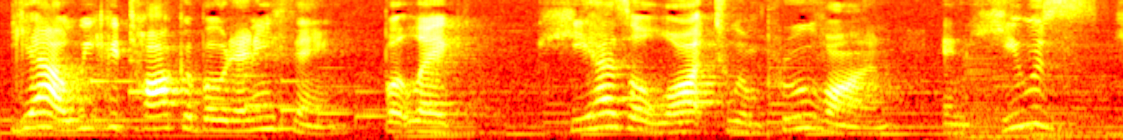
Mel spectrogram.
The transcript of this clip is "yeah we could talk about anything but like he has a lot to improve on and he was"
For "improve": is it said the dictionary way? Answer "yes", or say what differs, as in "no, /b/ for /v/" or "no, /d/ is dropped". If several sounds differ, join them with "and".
yes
